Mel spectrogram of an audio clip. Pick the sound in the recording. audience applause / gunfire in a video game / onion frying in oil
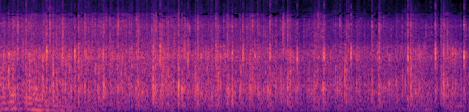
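audience applause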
